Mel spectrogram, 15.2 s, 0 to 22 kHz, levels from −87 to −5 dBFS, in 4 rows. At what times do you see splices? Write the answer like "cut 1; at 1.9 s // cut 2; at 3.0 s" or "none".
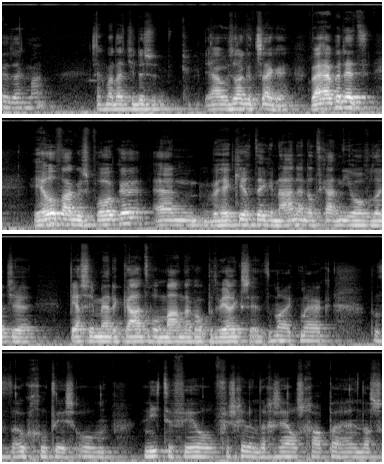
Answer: cut 1; at 10.3 s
